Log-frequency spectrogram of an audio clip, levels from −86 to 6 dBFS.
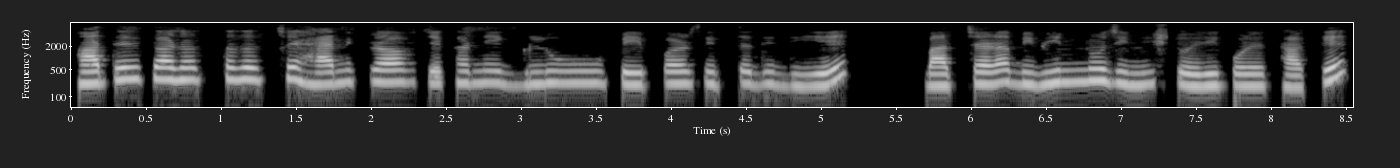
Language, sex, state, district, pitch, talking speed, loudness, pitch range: Bengali, female, West Bengal, Kolkata, 225 Hz, 120 wpm, -23 LUFS, 210-245 Hz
